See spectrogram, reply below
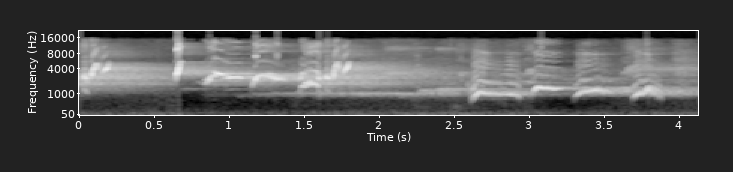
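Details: White-rumped shama singing against a TV while flicking its tail, delivering fast, varied whistled phrases that sweep up and down, with sharp clicking notes and a sequence of repeated rising slurs near the end.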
